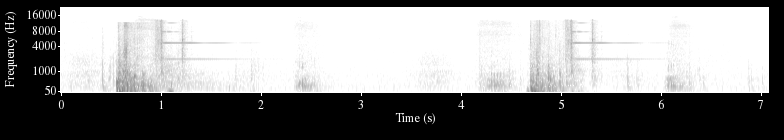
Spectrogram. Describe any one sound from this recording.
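A short bright chime rings out.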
